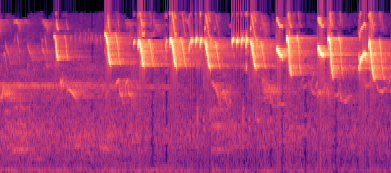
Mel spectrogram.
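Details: Song of a saffron finch: after a soft lower note, rapid high chirps tumble downward in pitch, some doubled into quick stutters, delivered in a lively uneven rhythm.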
